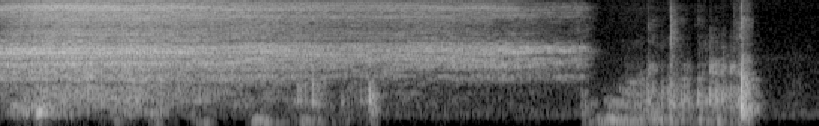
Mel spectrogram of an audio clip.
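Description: A long, steady airy hiss with faint crackling as someone draws hard on a vape device, inhaling vapour directly into the lungs, for about four seconds, followed by a short burst of breathy, clicky sounds as the draw ends.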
